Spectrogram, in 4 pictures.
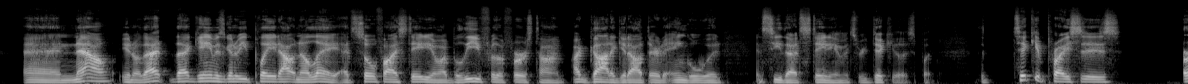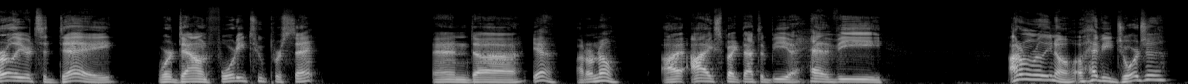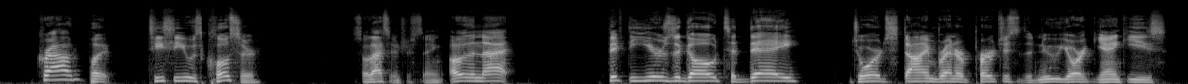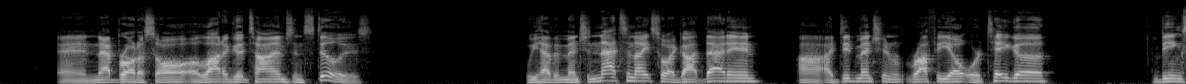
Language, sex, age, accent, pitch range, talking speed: English, male, 20-39, American, 105-135 Hz, 150 wpm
